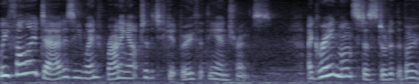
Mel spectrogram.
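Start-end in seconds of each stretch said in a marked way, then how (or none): none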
